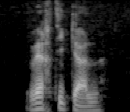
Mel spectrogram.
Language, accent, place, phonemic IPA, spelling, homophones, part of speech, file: French, France, Lyon, /vɛʁ.ti.kal/, verticale, vertical / verticales, adjective / noun, LL-Q150 (fra)-verticale.wav
- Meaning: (adjective) feminine singular of vertical; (noun) vertical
